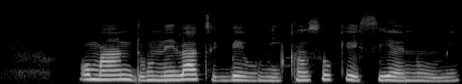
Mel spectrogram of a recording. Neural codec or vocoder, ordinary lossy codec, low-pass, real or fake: codec, 44.1 kHz, 7.8 kbps, Pupu-Codec; none; 10.8 kHz; fake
